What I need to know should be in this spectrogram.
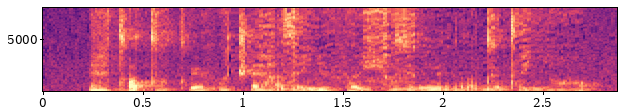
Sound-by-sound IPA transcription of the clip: ɛ̤ tʼ ɔ t ɔ̤ tʼ ʏ f ɔ̤ t͡ʃʼ ɛ ɦ a̰ z ɛ̰ ʎ ʉ f ɵ ç ɔ̤ z ʏ ŋ͡m ʏ r ɔ̰ d ɵ tʼ ɛ̤ ʎ ɔ̤

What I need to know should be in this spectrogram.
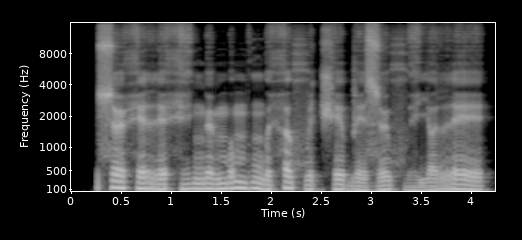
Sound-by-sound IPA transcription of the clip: s ø˦˨ h ɪ˧ r ɪ˨ h e̤˧ ŋ ø˧ m ʊ˦ m ə̤˧ ŋʷ ɪ˨ h ə˦ xʷ ə˨ t͡ʃʰ ɪ˦˨ b e˨ z ø˧ xʷ e̤˨ j ə˨ r e˦˨

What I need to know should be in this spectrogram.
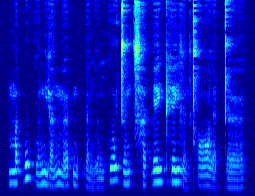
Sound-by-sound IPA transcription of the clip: m ɐ˧ p̚ o˥ w kʷ ɐ˨˧ n j ɐ˨˥ n m œː˨˥ p̚ m ɪ˨˥ k̚ l ɐ˨˩ ŋ l ʊ˨˩ ŋ kʷ ɐ˥ w t̪ ɵ˧ n t͡sʰ ɐ˧ t̚ l e˥ j pʰ e˥ j l ɵ˨˩ n kʰ ɔː˧ l ɐ˨ t̚ t̪ œː˧

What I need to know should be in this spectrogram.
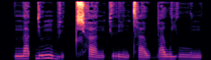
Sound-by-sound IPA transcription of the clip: n a˦˥ k̚ j ɯ˥˩ ŋ b i˨˩ t̚ t͡ɕʰ a˩˦ n k r i˨˩ n tʰ a˨˩ w b a˧ w j u˧ n

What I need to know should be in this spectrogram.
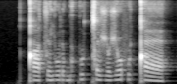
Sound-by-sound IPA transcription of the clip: ǃ ɑ t͡s ɯ j u ɾ u ɡ u k u ǀ ø ʒ o ʒ o f u ǃ æ

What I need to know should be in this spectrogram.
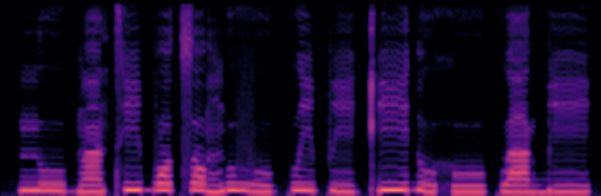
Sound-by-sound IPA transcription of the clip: n uː˨ b ã˨ tʰ i˦ b ɔ˦ t͡s ɔ˦˨ ŋ u˦ v u˨ kʷ i˦ p i˨ kʼ iː˦ ɗ u˨ h uː˨ kʷ aː˦ ɡ͡b i˦

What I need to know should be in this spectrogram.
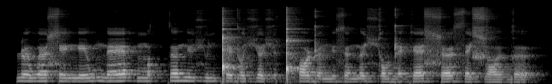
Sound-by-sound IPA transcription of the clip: ɳ œ w œ ɬ e ŋ e w n ɛ | ŋ ɔ t t̪ ə n̪ y ç u ɲ ǃ e ɖ ɔ ç œ ç œ ǃʰ ɔ ɖ œ n̪ y s œ n̪ ə ç ɔ w ɖ ɛ k ɛ ɬ œ s ɛ ɕ ɔ ə̯ ɡ ə

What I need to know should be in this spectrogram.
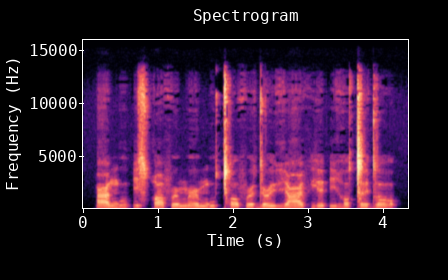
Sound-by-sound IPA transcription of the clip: ʕ ɘ m u ʔ i s qʷ ɑ f ə˞ m ə˞ m u ǀʰ ɔ f ə˞ d ə˞ y̯ ɦ ɪ ʕ ɪ f j ɪ ʔ i ɦ ɔ ǀ ɘ d l ɔ

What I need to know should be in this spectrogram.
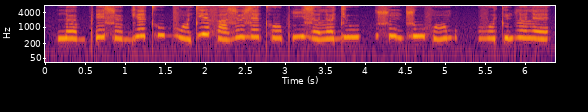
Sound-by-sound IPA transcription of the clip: n œ˩ b pʼ e˧ s ø˩ b ɡ j ɛ˥ t̪ʰ u˥ b v ɔ̃˩ tʲ ɛ˥ f a˩ z ø˥ z ɛ˥ t̪ʰ o˧ pʼ i˥ z ə˩ l œ˧ dʲ u˥ | s ũ˥˩ b z u˥ f ɔ̃˩˥ b | v o˩ tʲ ə̃˩˥ b l ə˧ l ɛ˩

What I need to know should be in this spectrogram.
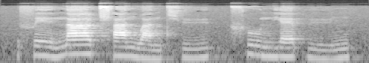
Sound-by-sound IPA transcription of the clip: f e˥˩ ɪ̯ n̪ ä˥ ʈ͡ʂʰ ä˥ n̪ w a˨˩ n t͡ɕʰ y˧˥ | ʈ͡ʂʰ u˥˩ n̪ j ɛ˧˥ p y˨˩˦ n

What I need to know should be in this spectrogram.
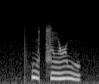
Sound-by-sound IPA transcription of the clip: pʰ u˥˨ t͡s ɹ̩˦ ɻ u˥˨

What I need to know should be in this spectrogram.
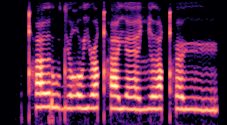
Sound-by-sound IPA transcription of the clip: qʰ əː ɾ u d y ʁ u j ə˞ qʰ ɛ j ɛː ʎ əː qʰ yː

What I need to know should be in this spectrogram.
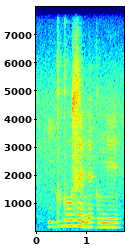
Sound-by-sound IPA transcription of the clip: i˨ ɡ ʊ˦ ɡ oː˦ z ɛ˦˨ ŋ ɛ˦ k ʊ˦ ŋ eː˦

